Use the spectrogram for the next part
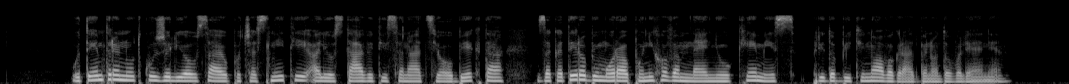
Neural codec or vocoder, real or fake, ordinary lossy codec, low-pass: none; real; Opus, 32 kbps; 9.9 kHz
